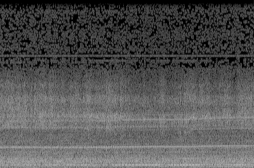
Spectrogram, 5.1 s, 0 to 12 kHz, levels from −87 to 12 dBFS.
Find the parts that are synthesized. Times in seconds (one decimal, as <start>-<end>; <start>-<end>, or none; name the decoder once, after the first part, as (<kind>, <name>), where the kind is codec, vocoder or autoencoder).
none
